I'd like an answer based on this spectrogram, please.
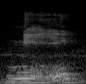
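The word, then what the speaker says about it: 你: Por lo tanto, este, que tiene como un techito dado vuelta, invertido, es ni.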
